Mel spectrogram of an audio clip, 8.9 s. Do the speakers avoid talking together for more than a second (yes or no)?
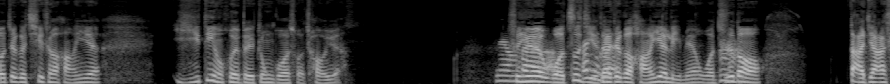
no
